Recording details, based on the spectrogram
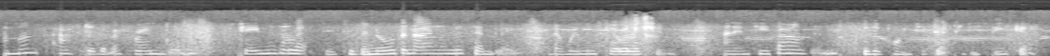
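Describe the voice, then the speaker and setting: A woman's voice: a little high, fairly even intonation, fast. A woman presenting a radio documentary with scripted broadcast narration. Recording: noisy, muffled shortwave radio reception.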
